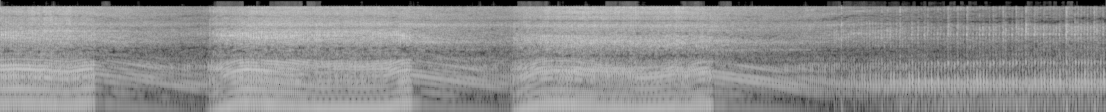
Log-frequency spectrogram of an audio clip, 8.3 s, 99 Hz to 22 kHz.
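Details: Repaired Stihl 026 chainsaw, returned by its owner as a no-start, now running; several clean throttle blips rise sharply and fall back smoothly, then a steady buzzing run: healthy and responsive.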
